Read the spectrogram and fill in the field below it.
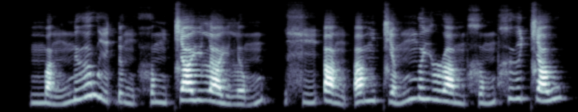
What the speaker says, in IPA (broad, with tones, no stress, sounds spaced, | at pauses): m a˨˩˨ ŋ n ɨ˧˥ ə̯ w i˨˩˨ ɗ ə˨˩ ŋ h ə˨˩ m c a˧ j l a˨˩ j l ə˨˩˦ m | x i˨˩˦ ʔ a˨˩ ŋ ʔ a˧ m c ɛ˨˩˦ m ŋ ə˧ j ɹ a˨˩ m x ə˨˩˦ m x ɨ˧˥ ə̯ c a˧˥ w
